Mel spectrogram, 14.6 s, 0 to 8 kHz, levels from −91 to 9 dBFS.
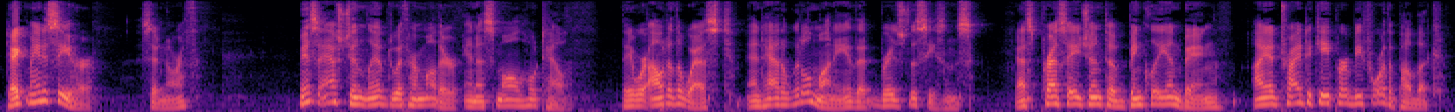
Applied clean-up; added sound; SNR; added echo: none; none; none; none.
